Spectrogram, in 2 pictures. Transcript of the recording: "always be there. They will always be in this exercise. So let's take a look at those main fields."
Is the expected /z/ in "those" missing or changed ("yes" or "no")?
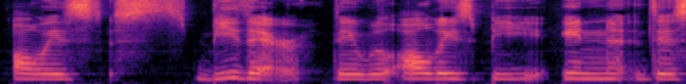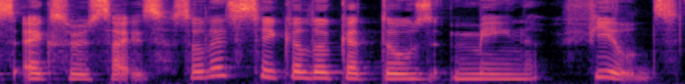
no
